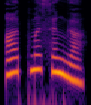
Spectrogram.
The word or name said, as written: ಆತ್ಮಸಂಗ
